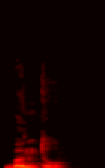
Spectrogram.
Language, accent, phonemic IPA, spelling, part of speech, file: French, France, /bɔn.to/, bonneteau, noun, LL-Q150 (fra)-bonneteau.wav
- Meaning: three-card monte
